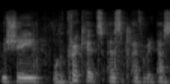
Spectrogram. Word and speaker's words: Cricut: time because i've been so involved with the crycut machine or the cricut as everybody as it's actually pronounced all these silhouette machines that i've neglected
